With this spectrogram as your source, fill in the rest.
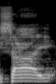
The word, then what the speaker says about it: Hysaj: sai non lo sai gli Sai si scrive hysaj con la y prima la Y dopo l'hys a J perché quello che è l'unico modo per me per ricordarmi che non è che dice sei come in inglese quindi si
